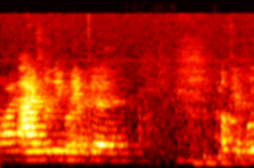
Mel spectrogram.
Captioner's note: laughter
